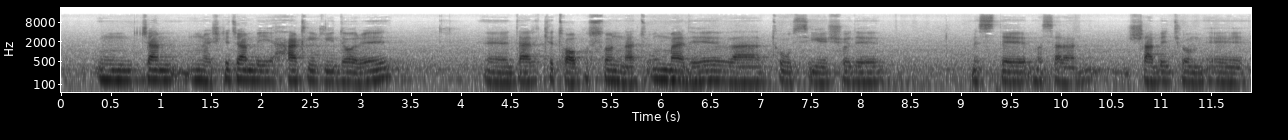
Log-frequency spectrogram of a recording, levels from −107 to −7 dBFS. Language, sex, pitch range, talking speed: Persian, male, 110-130 Hz, 90 wpm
